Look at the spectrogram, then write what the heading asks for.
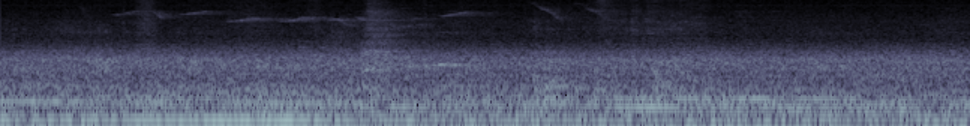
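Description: Small birds chirping, several short high chirps in the first few seconds, over a steady low hum, with a faint knock or two as a wooden board is handled.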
